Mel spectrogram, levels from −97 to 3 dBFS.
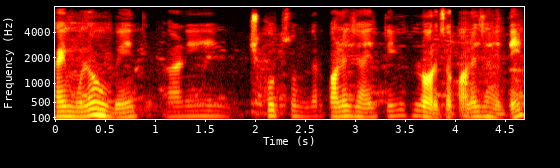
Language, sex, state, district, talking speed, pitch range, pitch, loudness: Marathi, male, Maharashtra, Dhule, 190 wpm, 125-140 Hz, 130 Hz, -23 LUFS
